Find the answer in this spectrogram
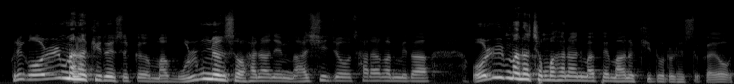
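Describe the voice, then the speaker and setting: A man preaching a sermon with a slightly high-pitched voice. He tells a story earnestly and pleadingly, often breaking off and restarting his words. He sounds like a pastor speaking to his congregation. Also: a little mellow. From South Korea.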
